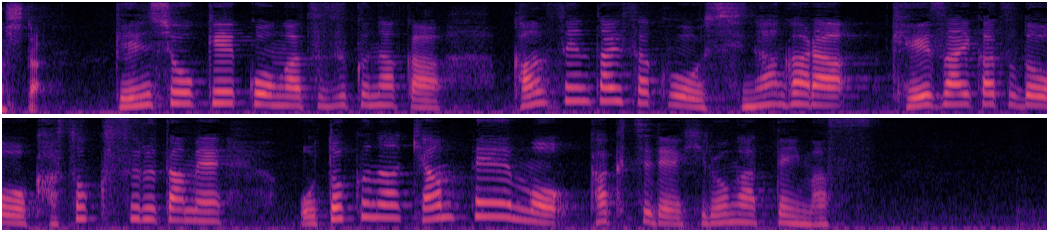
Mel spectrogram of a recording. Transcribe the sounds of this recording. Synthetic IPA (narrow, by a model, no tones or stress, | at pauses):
ɕi̥t̪aɡ̥ẽ̞ɰ̃ɕo̞ːke̞ːko̞ːɡat͡sɨzɨkɯ̟naka | kãɰ̃sẽ̞nt̪aisakɯ̟o̞ɕinaɡaɾa | kʰe̞ːzaikat͡sɨd̪o̞ːkʰaso̞kɯ̟̥sɨɾɯ̟t̪ame̞ | o̞t̪o̞kɯ̟nakʲãmpẽ̞ːmːo̞kakɯ̟̥t͡ɕid̪e̞çiɾo̞ɡat̪ːe̞imasɨ̥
